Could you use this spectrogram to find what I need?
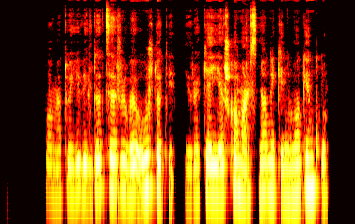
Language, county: Lithuanian, Kaunas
